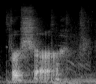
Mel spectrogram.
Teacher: For sure, both of those words together, those vowels kind of disappear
